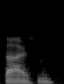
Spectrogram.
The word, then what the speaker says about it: Theismann: But they thought, well, he could win that award if they changed the pronunciation to Theismann.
